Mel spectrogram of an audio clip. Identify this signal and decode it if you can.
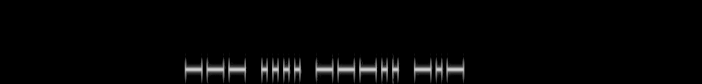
Morse code, heard as a keyed tone, about 21 wpm, 700 Hz. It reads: OH8K
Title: DXCC-100 Call Signs - 4 Characters - Repeated 3x - 22wpm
